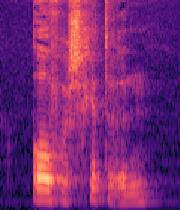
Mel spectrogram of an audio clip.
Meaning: to outshine
- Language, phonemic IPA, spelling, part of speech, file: Dutch, /ˌoː.vərˈsxɪ.tə.rə(n)/, overschitteren, verb, Nl-overschitteren.ogg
